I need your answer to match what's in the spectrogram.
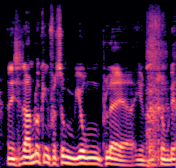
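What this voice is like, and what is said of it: Put-on northern English accent. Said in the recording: “my northern imitation, because he was from Yorkshire... That's actually quite good. I think it's decent.”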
